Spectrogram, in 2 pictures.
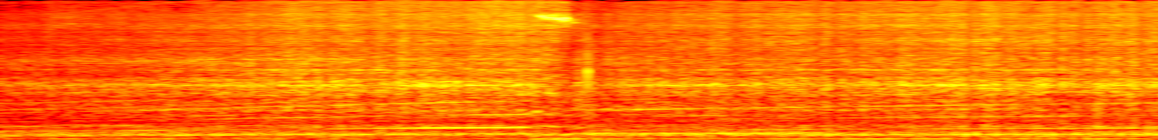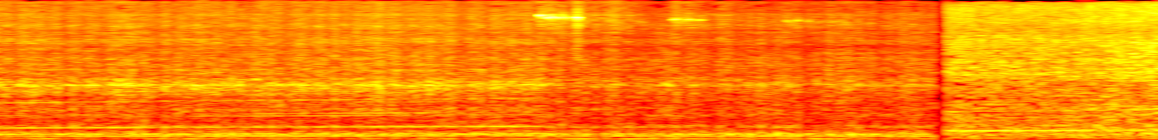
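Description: An engine roars at full throttle, heard from inside a speeding car.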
